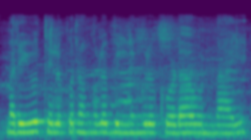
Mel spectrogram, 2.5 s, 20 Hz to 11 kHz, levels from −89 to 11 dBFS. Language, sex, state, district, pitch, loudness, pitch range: Telugu, female, Telangana, Hyderabad, 210 Hz, -15 LUFS, 200-210 Hz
